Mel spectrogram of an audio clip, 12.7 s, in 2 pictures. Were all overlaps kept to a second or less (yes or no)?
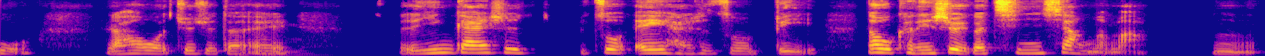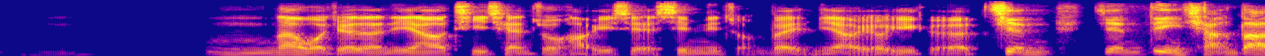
yes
